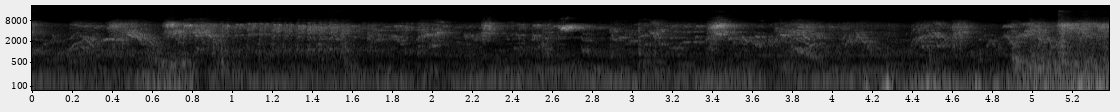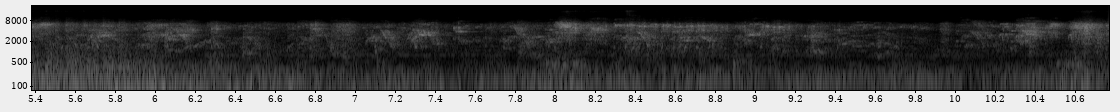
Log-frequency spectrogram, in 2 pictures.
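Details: Bird song: dense, high chirping and twittering, many overlapping notes without pause, with a brief low rumbling noise about halfway through.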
